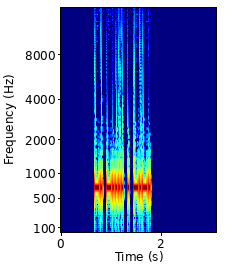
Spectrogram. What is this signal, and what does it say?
Morse code, heard as a keyed tone, about 51 wpm, 700 Hz. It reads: N6EC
